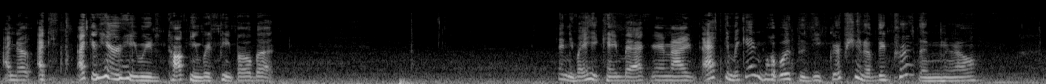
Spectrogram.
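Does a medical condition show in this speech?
Yes: deafness; genetic hereditary nerve deafness, born hearing or hard of hearing, profoundly deaf by age five; deaf-sounding voice, mistaken for drunk slurring, sometimes taken as German accent, speech learned while hearing.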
